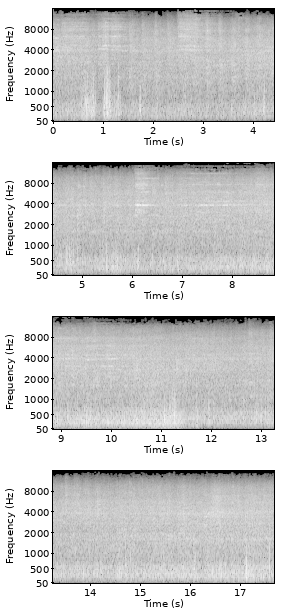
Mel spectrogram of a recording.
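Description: Union Pacific freight train's cars rolling steadily past: a continuous rumble of steel wheels on the rails with clicking over the rail joints near the start and a faint, thin wheel squeal for a few seconds.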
